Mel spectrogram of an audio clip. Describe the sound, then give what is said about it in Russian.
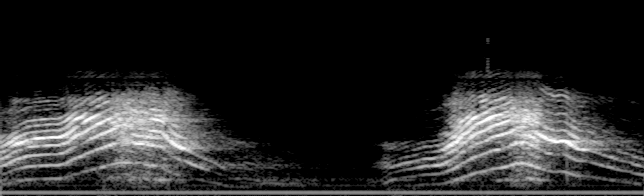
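A cat screeches after its tail is stepped on: two long, harmonic yowls, each lasting about two seconds and arching up then down in pitch, separated by a short silence. “И тут сосед наступил кошке на хвост.”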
